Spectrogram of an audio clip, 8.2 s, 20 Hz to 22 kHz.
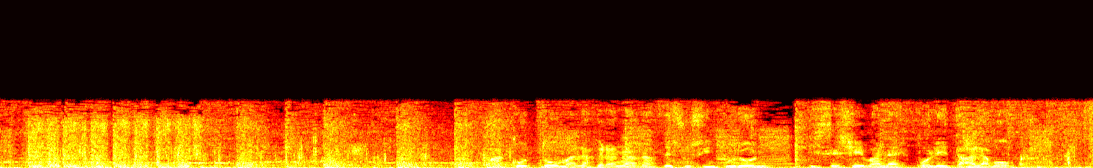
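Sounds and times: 
dense gunfire in a radio drama battle scene: 0:00.1 - 0:03.9
speech: 0:04.1 - 0:08.0.

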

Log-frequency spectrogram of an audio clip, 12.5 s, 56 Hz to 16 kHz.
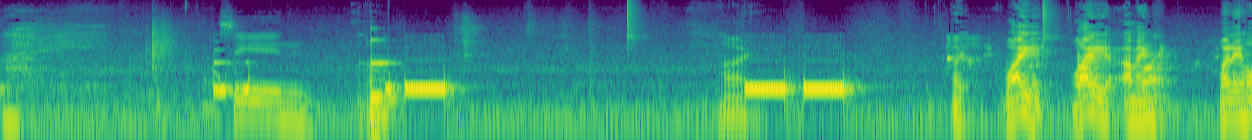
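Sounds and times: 
speech: 0:02.3 - 0:04.8, 0:09.6 - 0:12.5
short steady telephone tone: 0:03.8 - 0:04.6, 0:07.5 - 0:08.6.

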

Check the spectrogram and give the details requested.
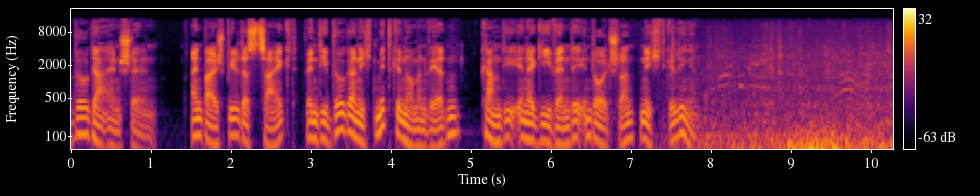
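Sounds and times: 
speech: 0:00.0 - 0:08.2
wind at a small sunny harbour in Sweden: 0:05.5 - 0:10.2
rippling water at a small harbour in Sweden: 0:07.8 - 0:10.2.

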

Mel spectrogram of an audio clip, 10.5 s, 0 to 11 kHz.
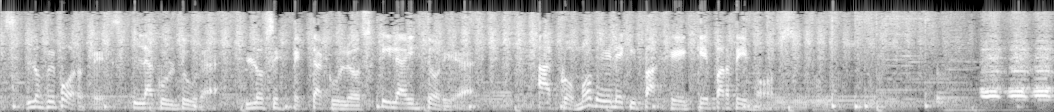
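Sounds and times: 
train moving off: 0:00.0 - 0:10.5
speech: 0:00.2 - 0:08.4
train whistle blasts: 0:09.8 - 0:10.5.

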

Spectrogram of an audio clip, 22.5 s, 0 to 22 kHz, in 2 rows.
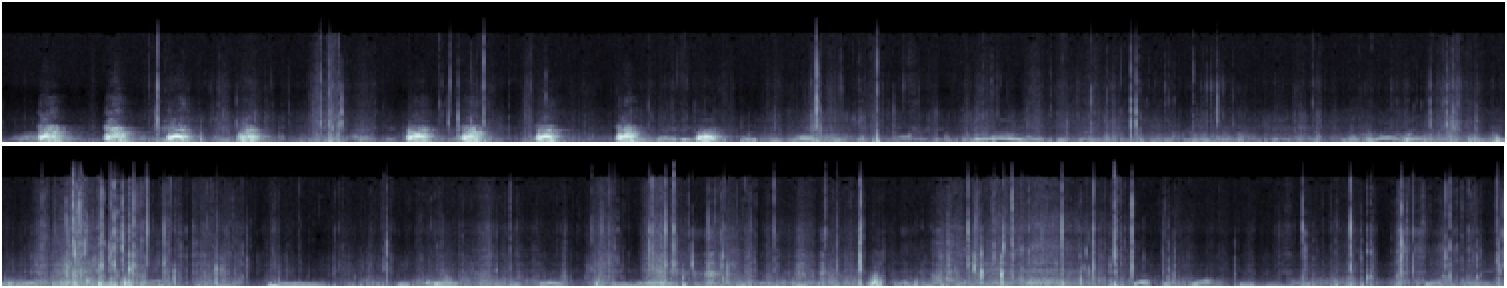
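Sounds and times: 
people talking: 0:00.0 - 0:22.5
dog barking as people walk past: 0:00.2 - 0:02.1, 0:03.0 - 0:05.7.

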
